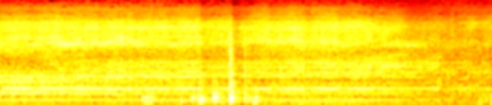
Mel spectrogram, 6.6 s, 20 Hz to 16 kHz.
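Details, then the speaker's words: 2019 Chevy Cruze 1.4 turbo, 70,000 miles: steady low whine under knocks, loud noise; not the purge valve as hoped, seems from transmission area, shifts oddly, no fluid leak; cause unconfirmed. "Anyways, that sound was absolutely not a purge valve. Sounds like transmission area, which is fantastic."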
